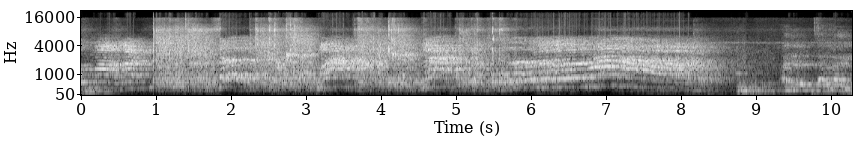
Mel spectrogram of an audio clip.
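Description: A classroom of schoolchildren stands and performs a rhythmic clapping chant led by the class captain, with their voices chanting loudly together over the claps throughout.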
